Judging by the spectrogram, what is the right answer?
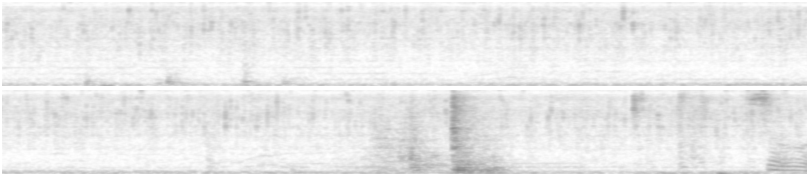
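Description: Soya chunks frying in butter on a stove over very low heat, a quiet, steady crackle that runs throughout and swells briefly near the end with a few brighter pops.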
